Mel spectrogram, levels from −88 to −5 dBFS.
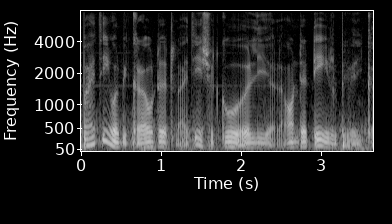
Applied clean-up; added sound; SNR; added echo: none; Thunder; 17 dB; none.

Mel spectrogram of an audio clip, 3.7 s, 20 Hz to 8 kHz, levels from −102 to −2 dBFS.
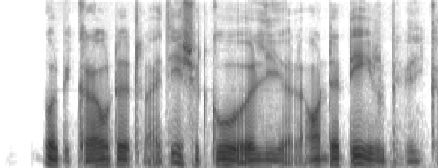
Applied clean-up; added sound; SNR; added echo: neural mask model DeepFilterNet 3.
